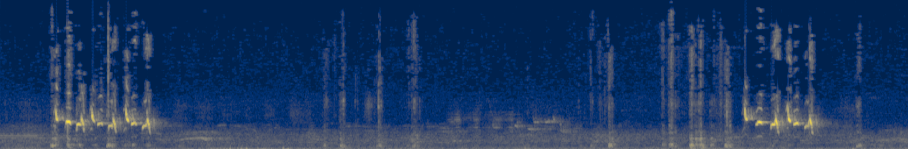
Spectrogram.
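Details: Pet female bulbul singing: two short bursts of quick, sharp, chattering high notes, one near the start and one near the end, over a low background of knocks, faint clucking and indoor noise.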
